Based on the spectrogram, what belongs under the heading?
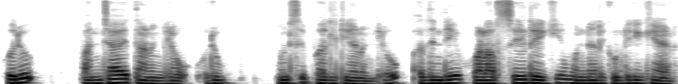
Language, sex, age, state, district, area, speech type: Malayalam, male, 18-30, Kerala, Wayanad, rural, spontaneous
